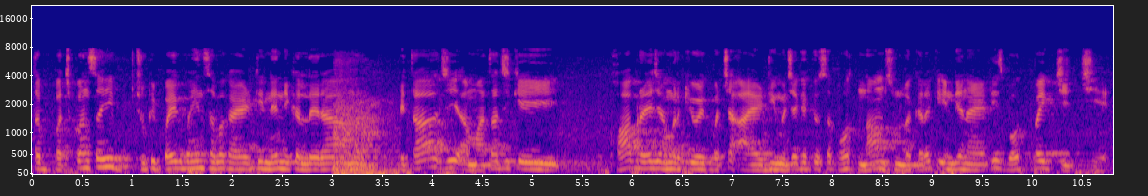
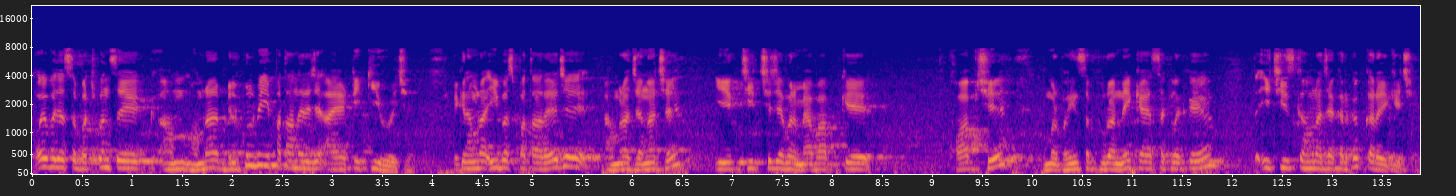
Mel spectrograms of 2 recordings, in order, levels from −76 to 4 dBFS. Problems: constant background noise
